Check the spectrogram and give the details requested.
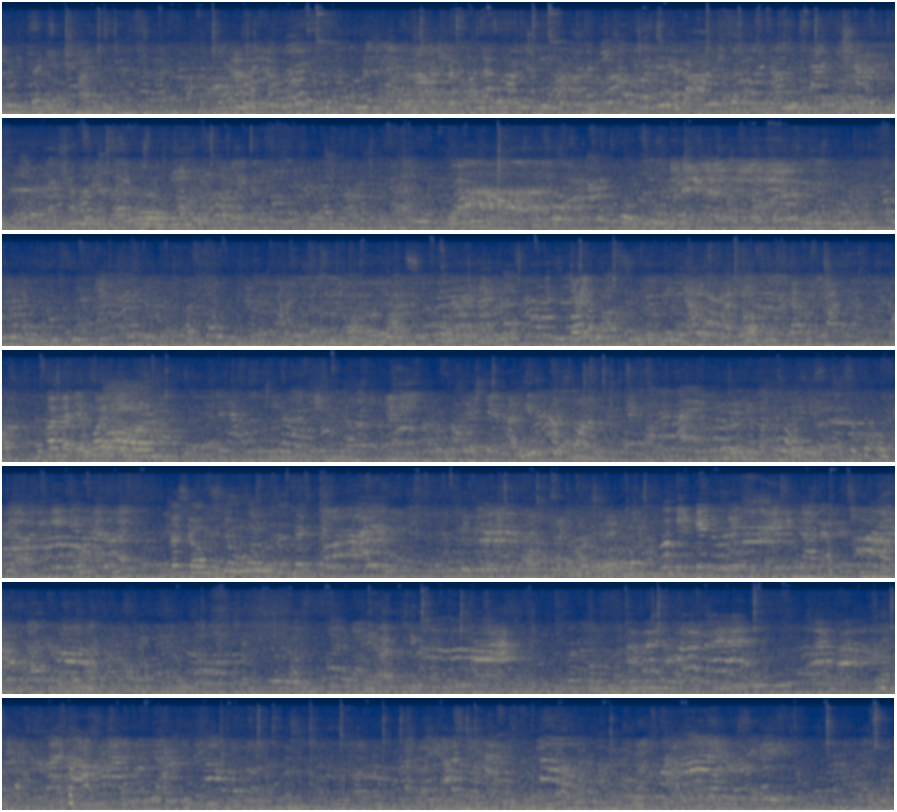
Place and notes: cologne, zoo, eingangsbereich
sonntag mittags am koelner zoo, besucherandrang, das klicken der ticketmaschinen, stimmengewirr, walkie talkie durchsagen, anweisungen
soundmap nrw - social ambiences - city scapes - topographic field recordings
